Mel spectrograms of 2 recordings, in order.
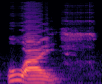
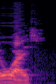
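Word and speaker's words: Houaiss: dicionário também se leia Uais. Uais. Parece um mineiro, né? Uais, mas Uais mesmo. Não tem esse H é mudo, tá? E o O não se pronuncia. É Uais.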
